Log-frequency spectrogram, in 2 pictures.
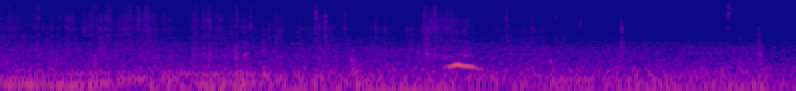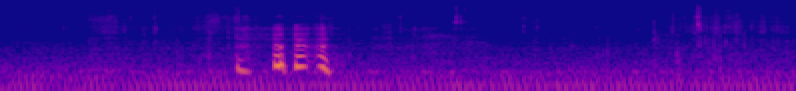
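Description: Car idling, heard from inside the cabin as a steady low rumble. About two-thirds of the way through comes a brief, loud burst of a few quick pitched vocal notes.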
